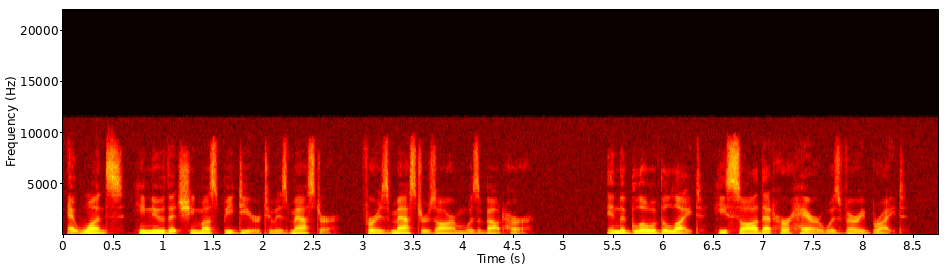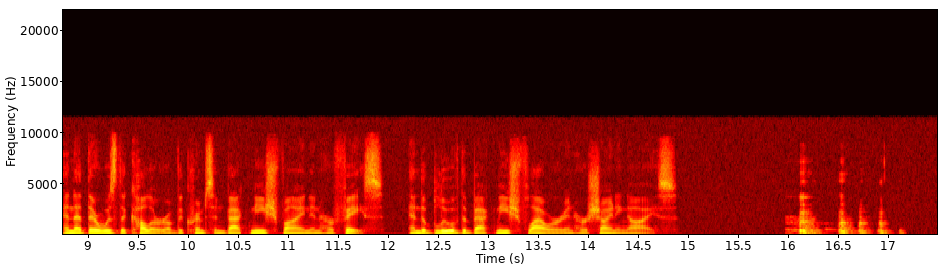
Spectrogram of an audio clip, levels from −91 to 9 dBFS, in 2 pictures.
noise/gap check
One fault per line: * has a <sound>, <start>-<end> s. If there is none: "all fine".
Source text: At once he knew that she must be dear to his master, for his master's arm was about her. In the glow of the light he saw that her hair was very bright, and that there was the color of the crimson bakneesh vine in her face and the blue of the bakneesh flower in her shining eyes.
* has a laugh, 16.0-17.2 s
